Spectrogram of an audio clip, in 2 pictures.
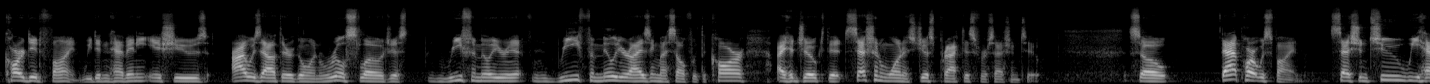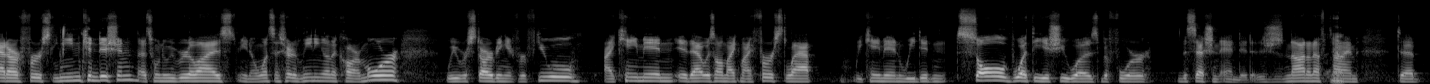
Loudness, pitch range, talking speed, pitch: -27 LUFS, 140-165 Hz, 205 wpm, 150 Hz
